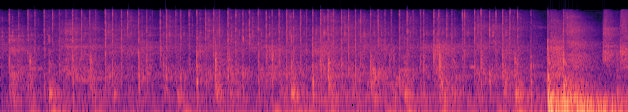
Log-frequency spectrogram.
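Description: Tap shoes click rapidly on a wooden stage floor.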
